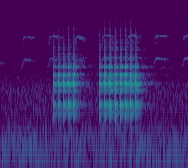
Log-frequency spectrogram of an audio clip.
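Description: Calls of a lesser spotted woodpecker: two quick bursts of sharp, high, evenly spaced repeated notes, the second burst a little longer, over faint chirps from other birds.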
